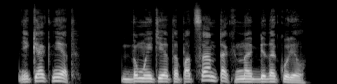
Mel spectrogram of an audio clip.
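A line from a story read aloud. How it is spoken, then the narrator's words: Man's snort over radio. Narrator (Russian): хмыкнул мужчина в рацию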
